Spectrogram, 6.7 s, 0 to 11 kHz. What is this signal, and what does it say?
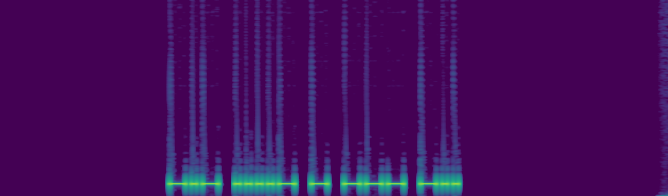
Morse code, heard as a keyed tone, about 21 wpm, 700 Hz. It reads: K4TOD
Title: USA Call Signs - 5 Characters - 22wpm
